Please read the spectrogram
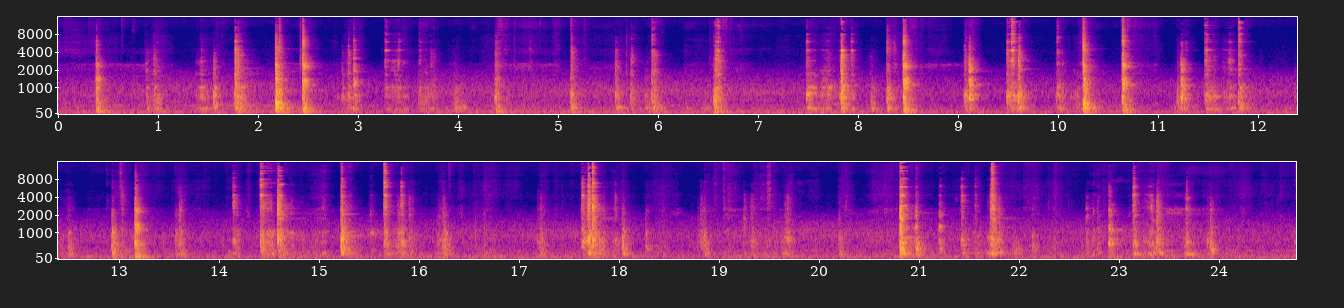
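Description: Hand tools clicking and knocking against metal at an irregular pace, as bolts on a truck's suspension control arms are worked.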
